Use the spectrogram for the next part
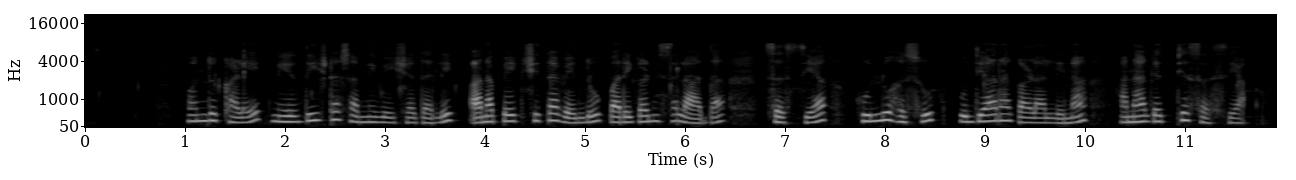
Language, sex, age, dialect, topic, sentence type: Kannada, female, 18-24, Mysore Kannada, agriculture, statement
